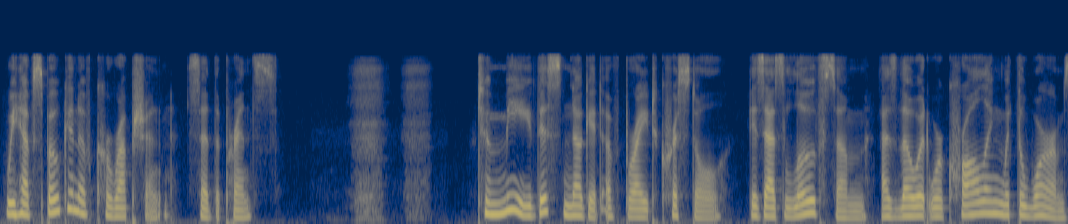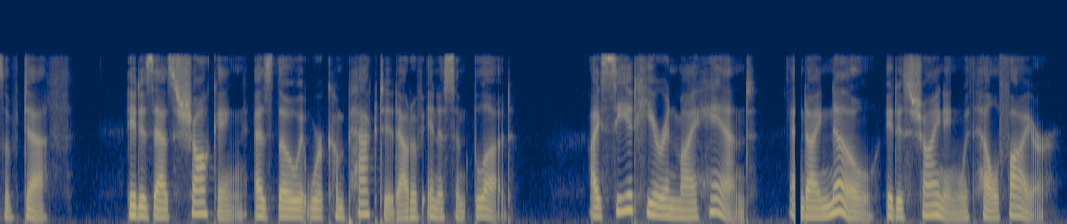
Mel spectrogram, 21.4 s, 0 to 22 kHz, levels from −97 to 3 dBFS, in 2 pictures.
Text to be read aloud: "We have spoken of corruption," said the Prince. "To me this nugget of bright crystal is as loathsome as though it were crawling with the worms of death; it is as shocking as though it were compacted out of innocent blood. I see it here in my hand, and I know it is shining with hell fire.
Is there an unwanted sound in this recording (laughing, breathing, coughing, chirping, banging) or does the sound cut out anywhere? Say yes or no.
yes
